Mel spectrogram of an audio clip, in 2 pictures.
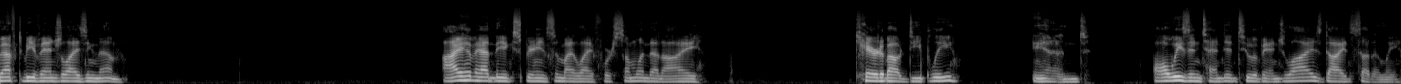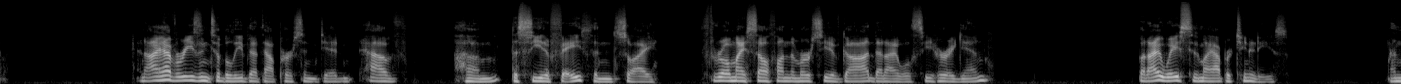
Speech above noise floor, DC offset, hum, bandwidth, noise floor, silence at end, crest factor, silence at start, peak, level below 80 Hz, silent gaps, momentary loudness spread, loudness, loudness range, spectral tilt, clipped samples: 47 dB; under 0.1%; none; 18 kHz; -72 dBFS; 0 s; 22 dB; 0 s; -4 dBFS; -68 dBFS; none; 14 LU; -26 LUFS; 5 LU; -5.5 dB/octave; under 0.1%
